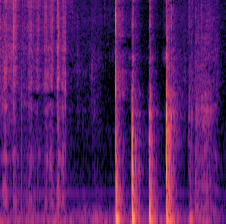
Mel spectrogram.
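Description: Faint trickle of gritty potting mix poured into a small ceramic pot, then four quick knocks of the pot against a wooden tray, about a sixth of a second apart: tapping the pot down to settle the fresh mix around the succulent's roots.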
